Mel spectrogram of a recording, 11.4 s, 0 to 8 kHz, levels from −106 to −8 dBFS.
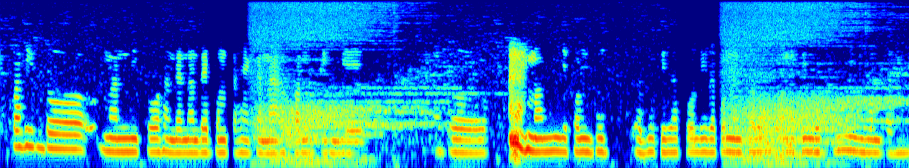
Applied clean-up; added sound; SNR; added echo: classical method Wiener filter.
